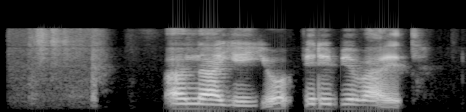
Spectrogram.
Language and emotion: Russian, neutral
